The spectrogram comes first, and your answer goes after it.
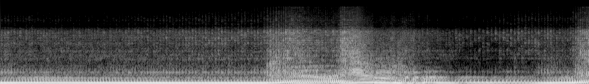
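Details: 1994 Nissan Sentra four-cylinder with exhaust removed to fix a leak near the catalytic converter heat shield: loud, raw, deep bark rising and falling with throttle blips, then settling to idle; straight-pipe sound.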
